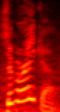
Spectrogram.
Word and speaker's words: Superica: Am I saying that right? Superica. – Well, Superica. – I'm not going to say you're saying it wrong, but it's not right. – All right. How do you say it? – Superica. – Superica. – Yeah. – That's what I'm saying. – Okay. Superica. – Superica. – Just Superica.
